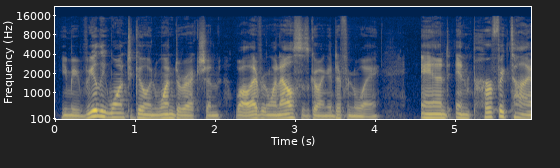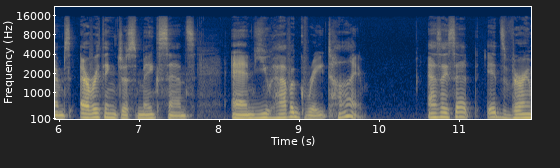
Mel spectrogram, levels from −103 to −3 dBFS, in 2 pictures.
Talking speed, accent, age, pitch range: 180 wpm, American, 30-49, 110-140 Hz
